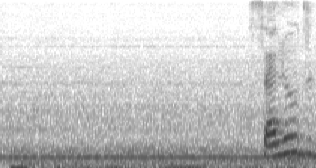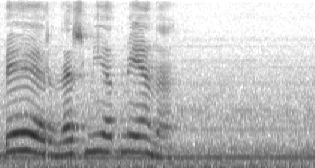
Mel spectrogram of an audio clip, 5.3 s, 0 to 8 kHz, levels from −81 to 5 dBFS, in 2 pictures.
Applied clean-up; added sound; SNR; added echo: none; none; none; none.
